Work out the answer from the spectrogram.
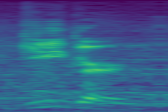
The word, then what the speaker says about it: Giger: of illustrations and artwork we got people in the chat room saying Giger Giger that's correct people in the chat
